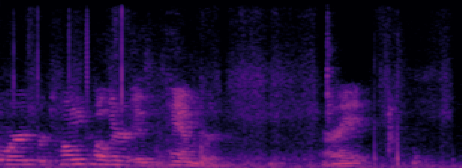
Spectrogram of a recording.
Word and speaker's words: timbre: for comb color is Hamburg alright not pronounce like it looks like it is timbre Tambor is a quality it's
